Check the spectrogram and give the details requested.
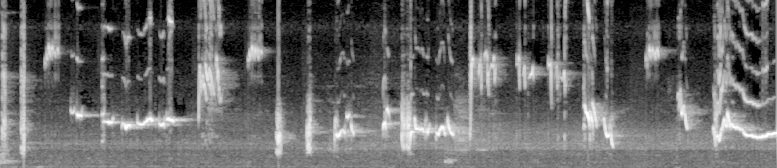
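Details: Varied song of a greater green leafbird, recorded for teaching cage birds: long level whistle, scattered high thin notes, buzzy chips and a closing slurred phrase, over a faint constant hum.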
